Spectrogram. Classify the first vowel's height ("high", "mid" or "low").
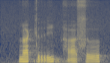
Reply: low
